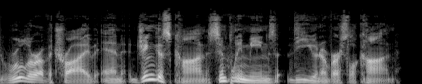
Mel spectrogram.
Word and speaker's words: Genghis Khan: of a tribe and genghis khan simply means the universal khan and it's also sometimes pronounced chingas khan but i'm going to continue with the anglicized genghis khan for the rest of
